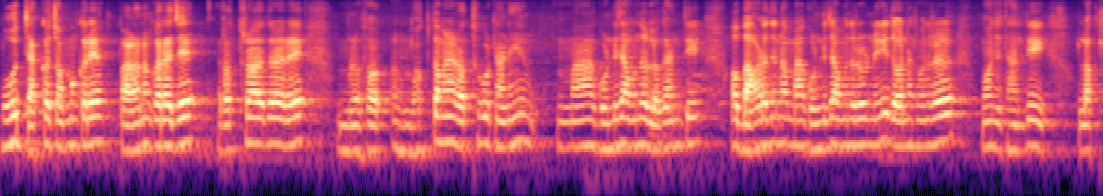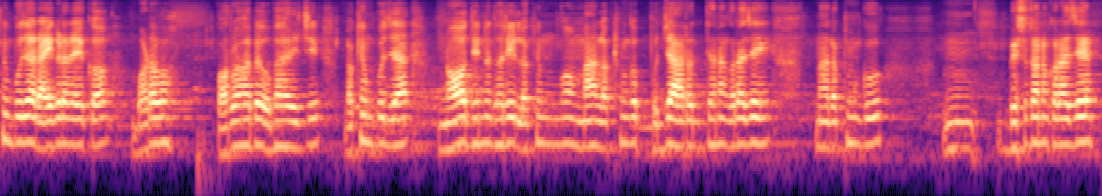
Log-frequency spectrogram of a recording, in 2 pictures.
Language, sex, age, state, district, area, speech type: Odia, male, 18-30, Odisha, Rayagada, urban, spontaneous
